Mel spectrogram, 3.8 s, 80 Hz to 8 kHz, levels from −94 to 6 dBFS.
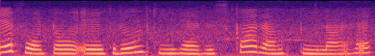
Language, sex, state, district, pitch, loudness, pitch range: Hindi, female, Jharkhand, Ranchi, 215 Hz, -14 LUFS, 210-235 Hz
